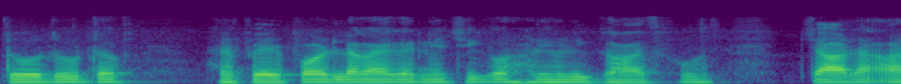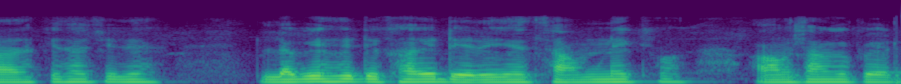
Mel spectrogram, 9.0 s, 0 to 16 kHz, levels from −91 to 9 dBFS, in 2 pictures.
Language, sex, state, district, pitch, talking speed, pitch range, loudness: Hindi, male, Madhya Pradesh, Umaria, 110 Hz, 180 wpm, 110-115 Hz, -19 LUFS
